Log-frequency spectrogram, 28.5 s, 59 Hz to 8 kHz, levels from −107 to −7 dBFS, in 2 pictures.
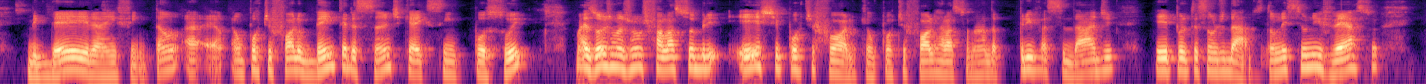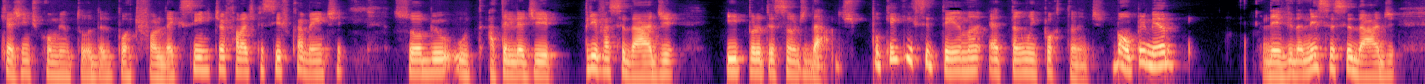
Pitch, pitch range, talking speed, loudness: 125 Hz, 110-140 Hz, 145 wpm, -20 LUFS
